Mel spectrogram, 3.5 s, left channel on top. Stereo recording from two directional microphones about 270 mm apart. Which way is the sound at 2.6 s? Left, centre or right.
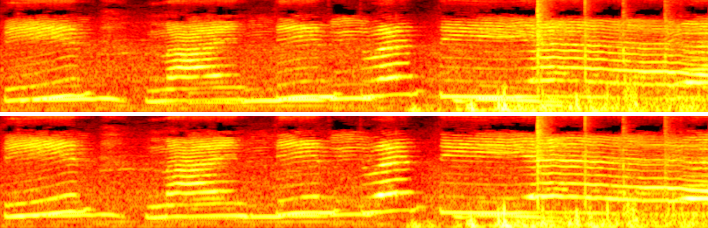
Centre.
